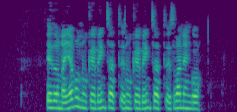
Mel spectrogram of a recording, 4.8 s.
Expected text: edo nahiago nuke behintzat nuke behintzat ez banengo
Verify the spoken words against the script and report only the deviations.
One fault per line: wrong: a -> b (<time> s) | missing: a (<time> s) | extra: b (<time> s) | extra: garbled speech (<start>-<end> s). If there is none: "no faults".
no faults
